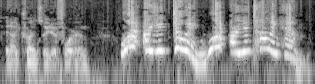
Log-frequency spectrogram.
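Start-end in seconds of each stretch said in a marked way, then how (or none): 1.8-4.7 high, loud shriek; outraged mother. A narrator's reading. Mother catches waiter translating to boss, shrieking.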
